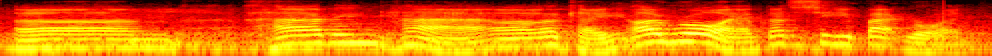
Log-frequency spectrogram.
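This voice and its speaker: A British man hosting a casual live chat, reading out viewer comments and answering in a rambling, halting way with many restarts. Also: a little high, sing-song, muffled recording. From Britain. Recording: noisy ambient background.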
